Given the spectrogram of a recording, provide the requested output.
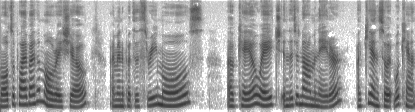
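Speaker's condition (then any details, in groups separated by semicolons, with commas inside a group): No condition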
